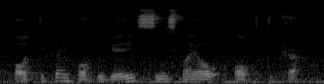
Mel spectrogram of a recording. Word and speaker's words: óptica: Ótica em português, em espanhol óptica. E o som do P não é mudo, tá? Óptica. Lembrando que o O é fechado apesar do acento.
